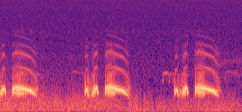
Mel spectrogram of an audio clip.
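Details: Spotted dove calling in fighting style as a lure for a decoy: three phrases, each a brief doubled hoot followed by a long coo dropping in pitch, over a soft background hiss.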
